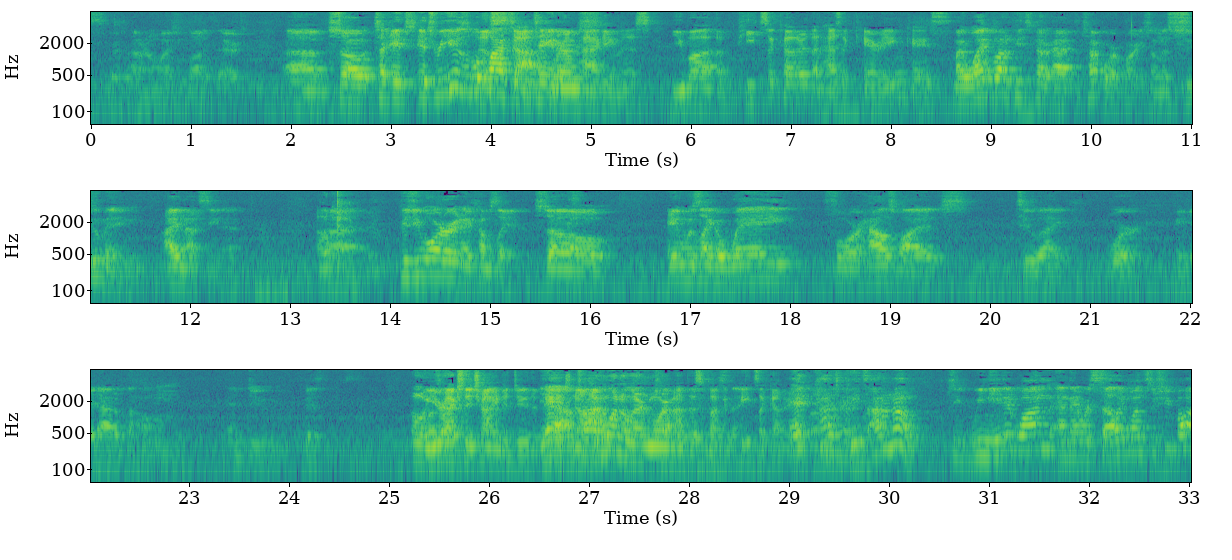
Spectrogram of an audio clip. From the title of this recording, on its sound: Live at the SteelStacks Improv Festival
